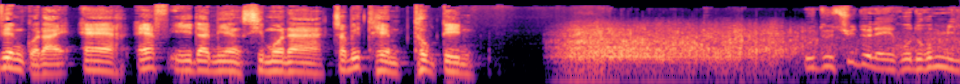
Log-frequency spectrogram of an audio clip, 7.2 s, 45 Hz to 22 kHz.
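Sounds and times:
speech: 0.0s - 3.6s, 6.0s - 7.1s
several helicopters flying very low over Kramatorsk airport in Ukraine bringing in troops: 4.1s - 7.1s.

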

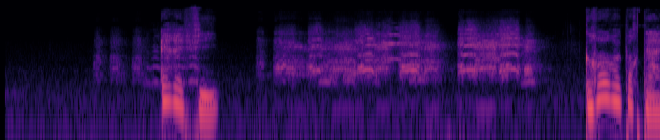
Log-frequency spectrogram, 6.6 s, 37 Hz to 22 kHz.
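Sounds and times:
hungry geese honking: 0.9s - 2.0s, 2.6s - 5.5s
speech: 1.6s - 2.2s, 5.9s - 6.5s.

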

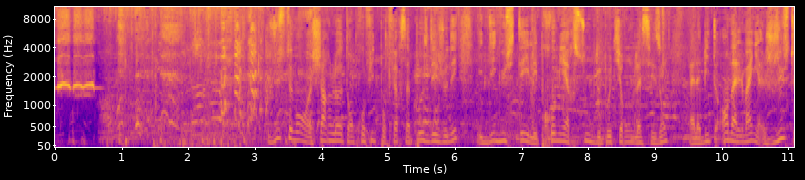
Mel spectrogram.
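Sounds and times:
shrill whistle blown from a carved vegetable: 0.0s - 0.7s
bustle: 0.0s - 11.0s
laughter: 0.7s - 4.0s
speech: 3.2s - 11.0s.

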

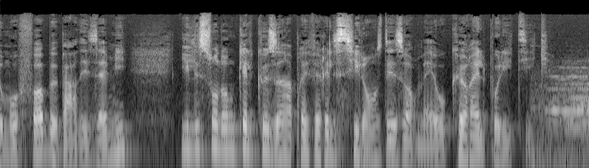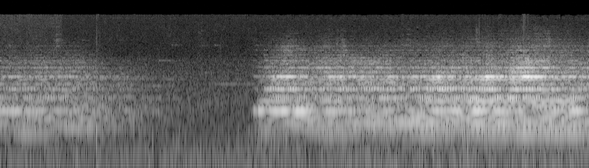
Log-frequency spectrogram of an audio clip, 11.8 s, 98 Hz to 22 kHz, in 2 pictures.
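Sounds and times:
speech: 0.0s - 5.8s
freight train horn droning blasts: 5.4s - 11.7s.

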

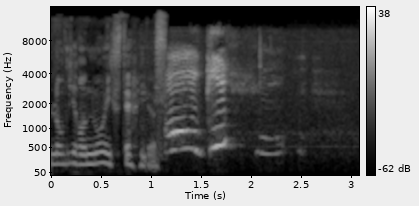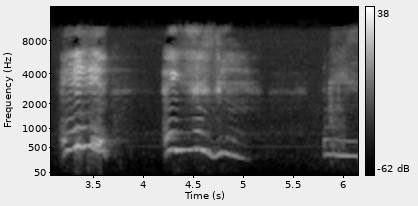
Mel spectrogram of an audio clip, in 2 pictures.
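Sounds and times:
speech: 0.0s - 1.8s
baby babbling and cooing in high sing-song vocal sounds: 1.1s - 2.6s, 3.2s - 5.2s, 5.8s - 6.1s.

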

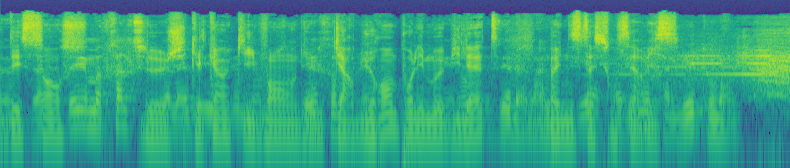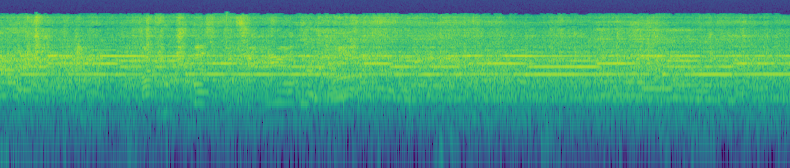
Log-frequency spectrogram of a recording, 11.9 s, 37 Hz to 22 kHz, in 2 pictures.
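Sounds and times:
speech: 0.0s - 6.0s
indistinct voices in a noisy street: 0.0s - 11.8s
ambulance siren wailing: 4.4s - 11.8s.

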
